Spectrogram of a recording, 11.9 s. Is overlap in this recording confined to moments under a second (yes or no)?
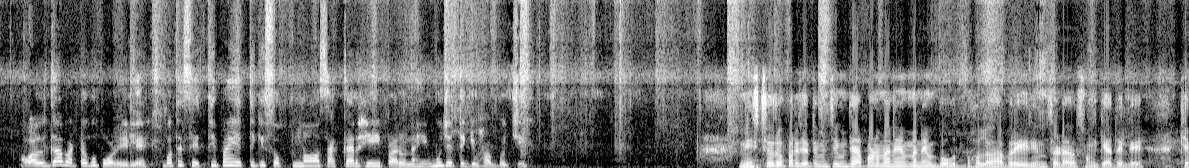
yes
